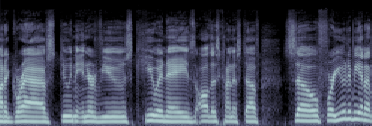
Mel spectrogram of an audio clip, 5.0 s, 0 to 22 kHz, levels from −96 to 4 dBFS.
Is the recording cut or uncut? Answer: uncut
